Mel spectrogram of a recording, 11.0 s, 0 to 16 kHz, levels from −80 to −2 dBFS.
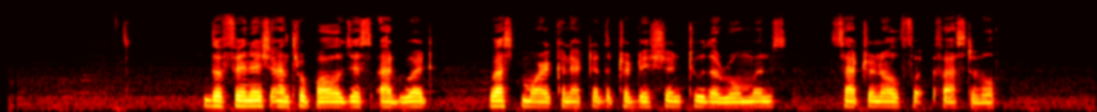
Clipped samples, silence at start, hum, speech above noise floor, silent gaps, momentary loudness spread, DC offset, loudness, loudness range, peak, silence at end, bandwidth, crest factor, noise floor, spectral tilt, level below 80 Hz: under 0.1%; 2.05 s; none; 36 dB; none; 11 LU; under 0.1%; -23 LUFS; 5 LU; -4 dBFS; 1.05 s; 10.5 kHz; 20 dB; -58 dBFS; -5 dB/octave; -64 dBFS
